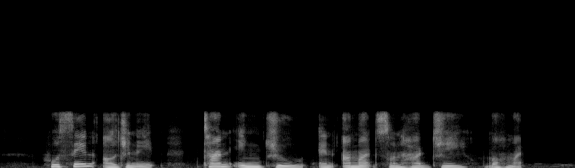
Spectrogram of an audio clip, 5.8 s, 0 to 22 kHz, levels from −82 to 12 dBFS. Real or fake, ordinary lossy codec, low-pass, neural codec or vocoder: fake; none; 7.2 kHz; codec, 16 kHz, 4 kbps, X-Codec, HuBERT features, trained on general audio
